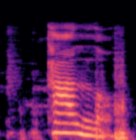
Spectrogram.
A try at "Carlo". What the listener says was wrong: No. Can you pronounce the R?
